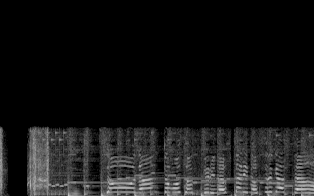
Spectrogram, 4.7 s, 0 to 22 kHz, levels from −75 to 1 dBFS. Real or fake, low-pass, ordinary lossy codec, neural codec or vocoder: real; none; none; none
